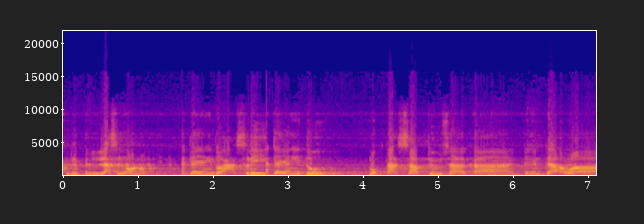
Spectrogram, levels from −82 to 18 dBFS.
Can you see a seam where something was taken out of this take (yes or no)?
yes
